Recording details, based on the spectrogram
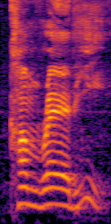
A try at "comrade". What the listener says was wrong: You're saying it wrong. The E is silent.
